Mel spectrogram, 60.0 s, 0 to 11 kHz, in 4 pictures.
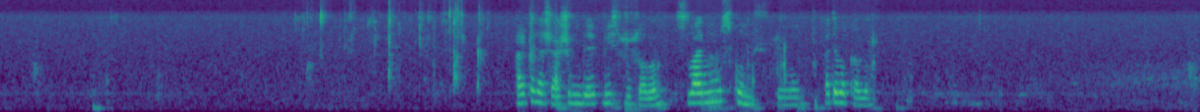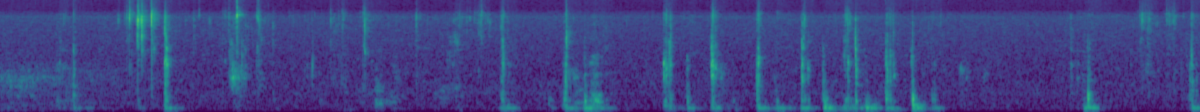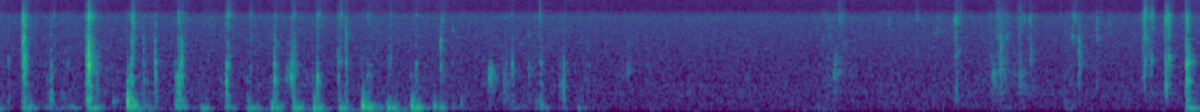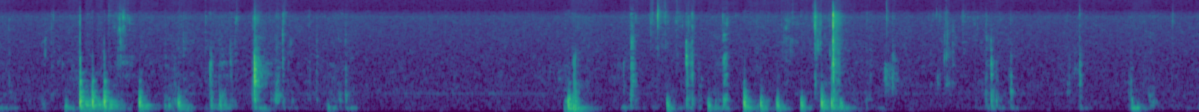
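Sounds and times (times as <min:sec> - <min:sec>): slime squelching and popping: 0:03.7 - 0:07.1, 0:15.7 - 0:22.6, 0:23.2 - 0:26.8, 0:28.4 - 0:37.2, 0:41.4 - 0:49.3, 0:52.1 - 0:57.4.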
